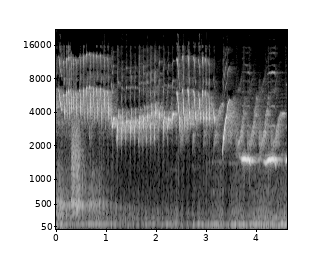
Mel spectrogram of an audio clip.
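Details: Murai batu, the White-rumped shama, in a full 'isian' and 'tembakan' song for training birds: a long rapid trill that drops in pitch, then three loud rising whistled swoops.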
